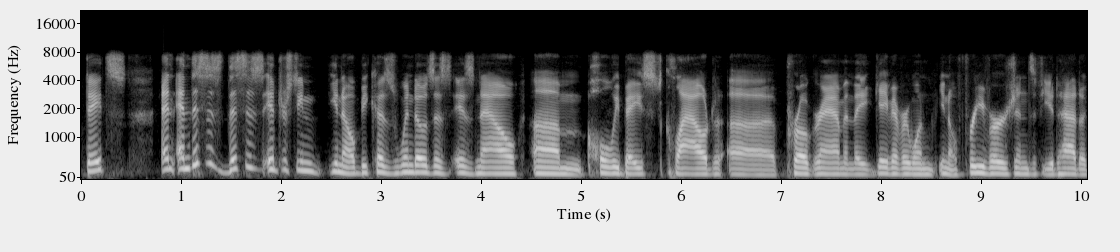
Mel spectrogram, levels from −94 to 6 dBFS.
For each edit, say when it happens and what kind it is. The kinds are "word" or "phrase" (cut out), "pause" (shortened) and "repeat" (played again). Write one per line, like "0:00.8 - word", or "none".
0:04.4 - pause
